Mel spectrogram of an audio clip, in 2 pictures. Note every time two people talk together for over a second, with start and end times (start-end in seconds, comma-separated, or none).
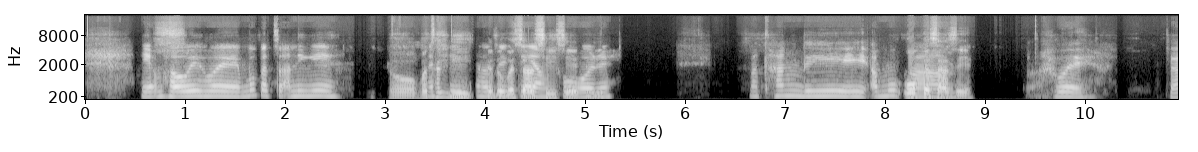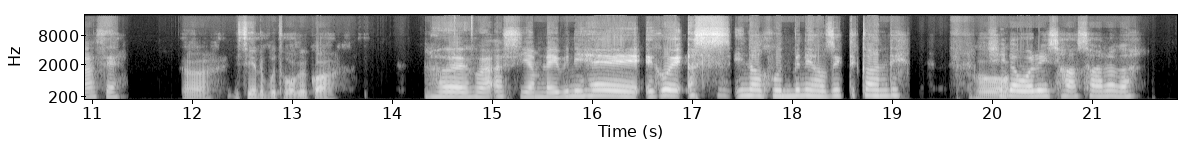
3.4-5.2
